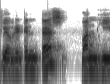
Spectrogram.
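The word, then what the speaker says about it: वह्नि: rules in Pini grammar is you have to pronounce it as one he that's why in English we have written it as one he v n hi I the pronunciation is one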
